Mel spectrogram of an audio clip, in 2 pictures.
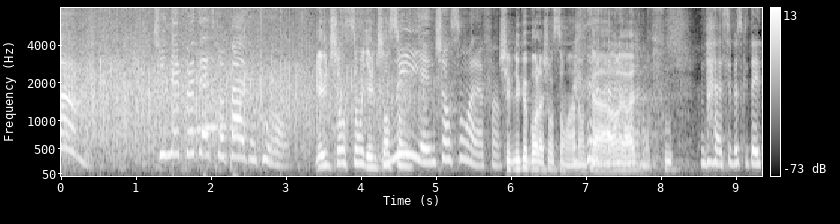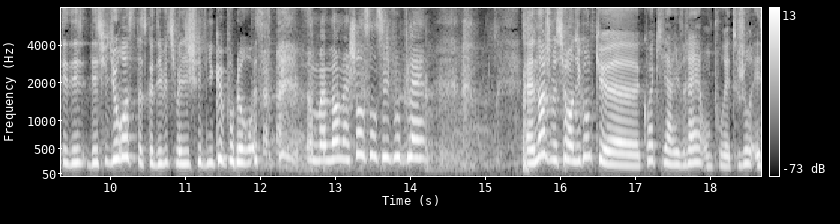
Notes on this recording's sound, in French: Captation réalisée au Cabaret Sauvage.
